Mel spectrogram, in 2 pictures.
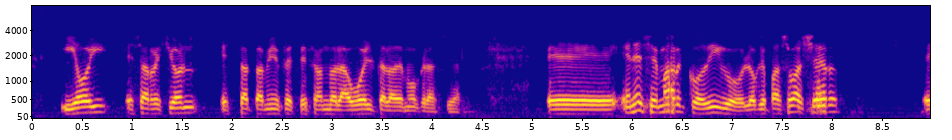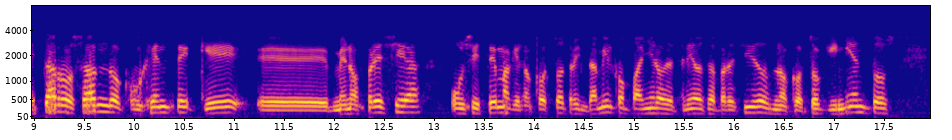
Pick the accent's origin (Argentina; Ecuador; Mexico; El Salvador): Argentina; Mar del Plata, Buenos Aires Province; Quien te habla, creció y nací en Mar del Plata, pero crecí al año en una casa que hoy, a sus 91 años, mi madre la define como su palacio.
